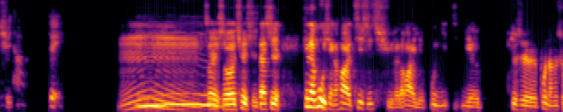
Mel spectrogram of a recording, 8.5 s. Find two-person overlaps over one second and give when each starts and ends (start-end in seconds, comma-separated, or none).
2.0-3.5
